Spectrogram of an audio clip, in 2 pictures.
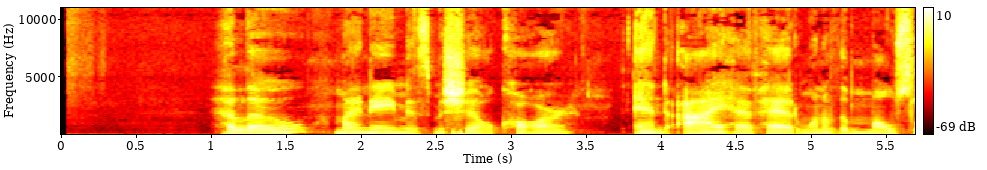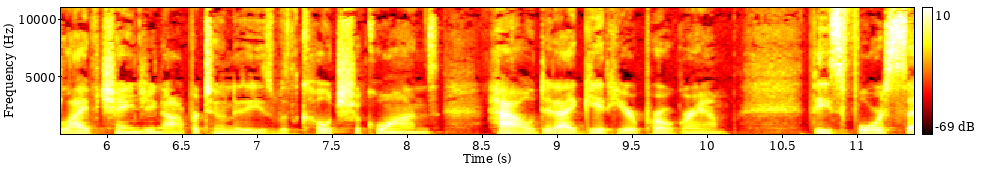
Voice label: Voice Testimony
